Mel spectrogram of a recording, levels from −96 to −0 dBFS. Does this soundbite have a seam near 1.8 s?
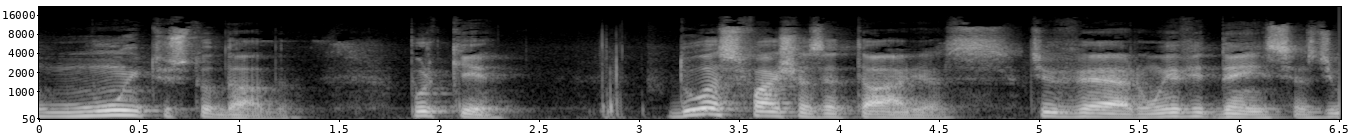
no; 2 cuts; at 3.1 s, 4.9 s

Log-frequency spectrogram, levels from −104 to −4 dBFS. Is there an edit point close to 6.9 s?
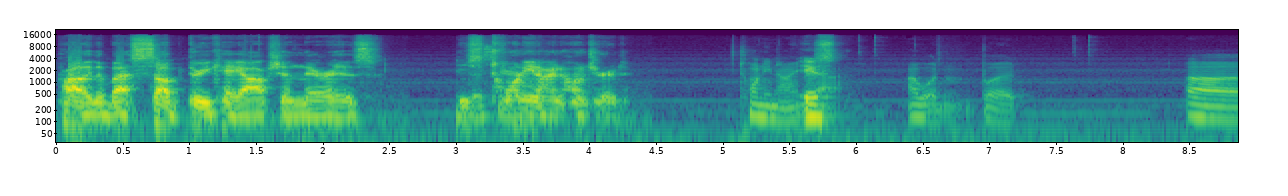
no; 1 cut; at 3.0 s

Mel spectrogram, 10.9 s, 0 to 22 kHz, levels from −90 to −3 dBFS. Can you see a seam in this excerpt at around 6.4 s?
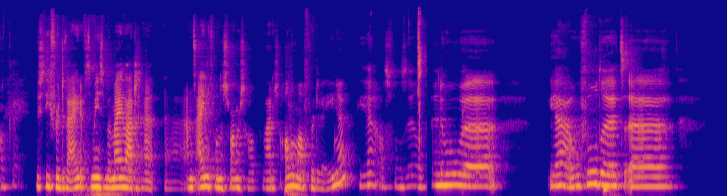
yes; 1 cut; at 6.4 s

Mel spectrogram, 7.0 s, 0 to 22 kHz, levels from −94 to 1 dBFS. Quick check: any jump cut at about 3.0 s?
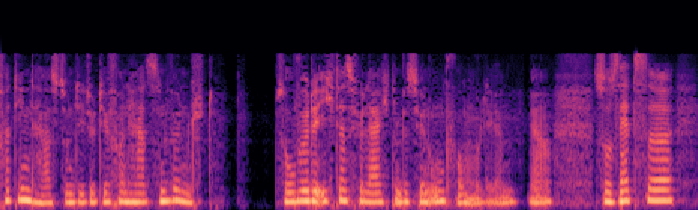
yes; 2 cuts; at 3.0 s, 5.9 s

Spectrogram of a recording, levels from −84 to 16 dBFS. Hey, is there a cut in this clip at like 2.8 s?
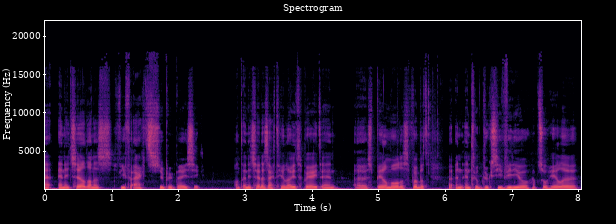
no; 1 cut; at 6.1 s

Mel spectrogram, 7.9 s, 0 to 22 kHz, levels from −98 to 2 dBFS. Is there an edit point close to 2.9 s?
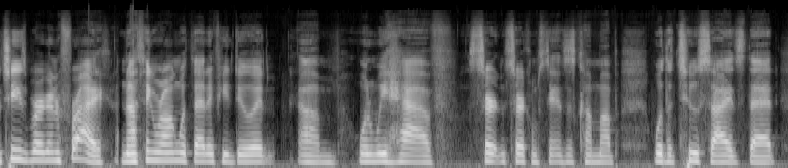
yes; 2 cuts; at 1.2 s, 2.9 s

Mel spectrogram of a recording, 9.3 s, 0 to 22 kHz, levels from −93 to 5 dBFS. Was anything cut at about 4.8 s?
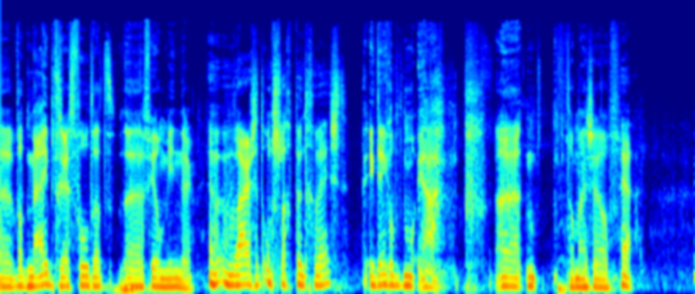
yes; 2 cuts; at 4.8 s, 7.5 s

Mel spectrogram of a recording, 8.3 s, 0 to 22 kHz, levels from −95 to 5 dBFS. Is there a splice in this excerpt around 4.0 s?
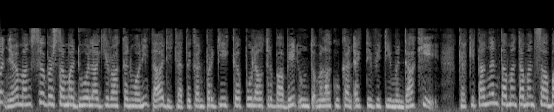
no; 1 cut; at 6.8 s

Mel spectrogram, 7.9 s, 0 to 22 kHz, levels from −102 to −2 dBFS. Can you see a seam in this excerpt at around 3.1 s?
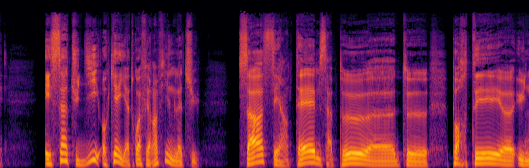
no; 1 cut; at 5.9 s

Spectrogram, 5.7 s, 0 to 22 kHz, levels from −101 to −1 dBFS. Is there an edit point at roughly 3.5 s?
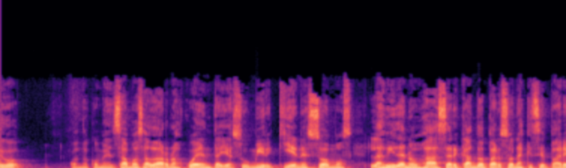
yes; 1 cut; at 3.5 s

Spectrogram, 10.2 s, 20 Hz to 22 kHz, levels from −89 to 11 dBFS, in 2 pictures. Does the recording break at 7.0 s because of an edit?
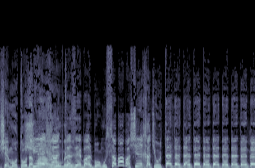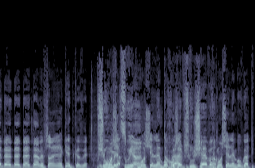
yes; 2 cuts; at 4.8 s, 7.0 s

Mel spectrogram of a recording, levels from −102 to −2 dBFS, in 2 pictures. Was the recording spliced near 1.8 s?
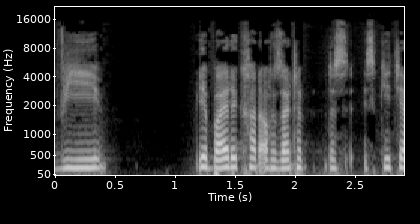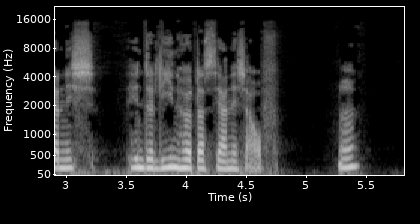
yes; 1 cut; at 1.8 s

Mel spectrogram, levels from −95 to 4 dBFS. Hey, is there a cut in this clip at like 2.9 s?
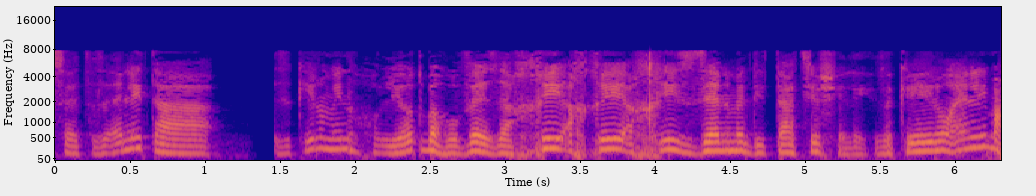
no; 0 cuts

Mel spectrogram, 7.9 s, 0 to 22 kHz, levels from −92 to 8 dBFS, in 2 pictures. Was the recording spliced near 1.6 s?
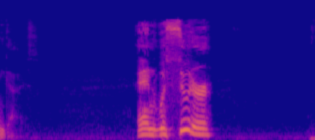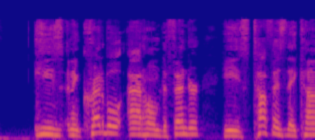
no; 1 cut; at 4.3 s

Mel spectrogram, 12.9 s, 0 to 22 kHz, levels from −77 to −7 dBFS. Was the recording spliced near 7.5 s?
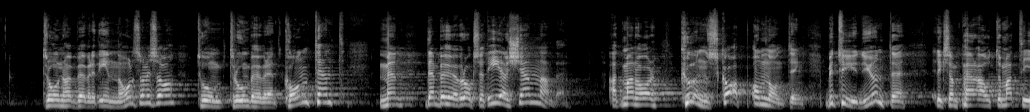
yes; 1 cut; at 7.5 s

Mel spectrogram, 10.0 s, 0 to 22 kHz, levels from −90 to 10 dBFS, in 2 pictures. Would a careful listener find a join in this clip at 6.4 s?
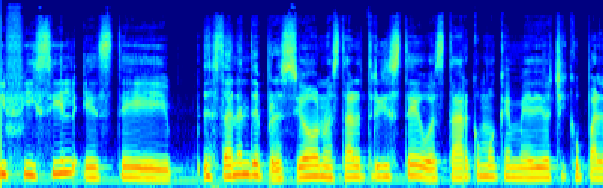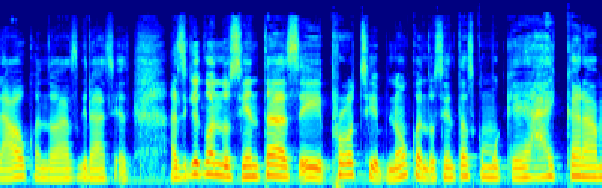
no; 0 cuts

